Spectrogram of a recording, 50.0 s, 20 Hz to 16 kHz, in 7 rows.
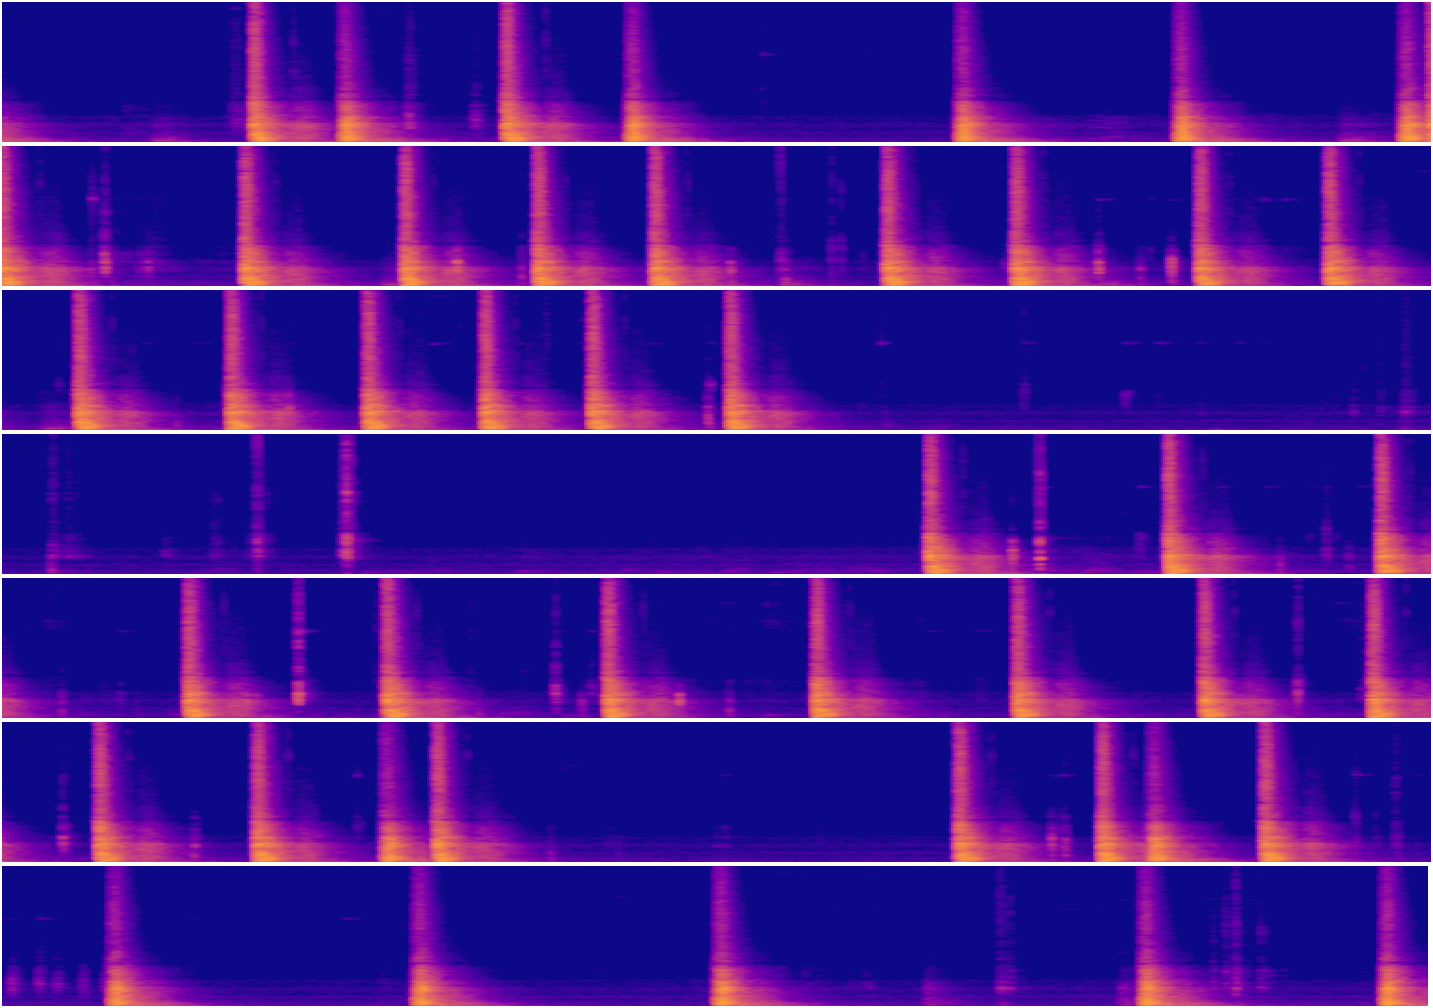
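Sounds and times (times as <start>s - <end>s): pistol shots echoing: 7.0s - 7.7s, 8.4s - 11.0s, 11.6s - 18.4s, 26.0s - 28.9s, 29.5s - 31.0s, 31.6s - 38.4s, 40.5s - 42.5s, 46.4s - 46.9s, 49.8s - 50.0s.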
